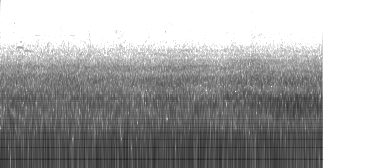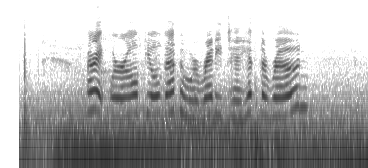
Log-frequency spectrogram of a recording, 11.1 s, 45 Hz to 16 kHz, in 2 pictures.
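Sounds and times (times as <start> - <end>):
diesel engine low rumble: 0.0 - 4.8, 5.8 - 11.0
woman talking: 6.8 - 10.2.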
